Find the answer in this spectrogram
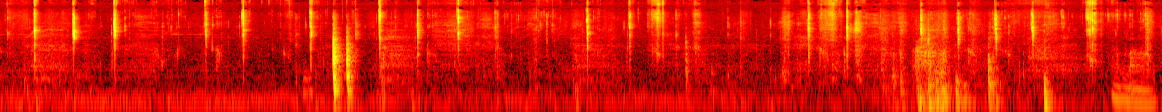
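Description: Close-miked eating: crunching bites and chewing, in sharp irregular crunches, the loudest about five seconds in and a busier stretch near the end.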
